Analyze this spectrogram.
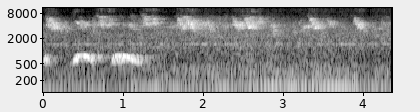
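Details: Wild-caught decoy spotted dove with a medium-to-deep voice giving a brief two-note coo at the start, followed by low rumbling hum and scattered high bird chirps.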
